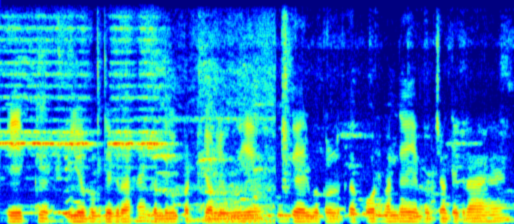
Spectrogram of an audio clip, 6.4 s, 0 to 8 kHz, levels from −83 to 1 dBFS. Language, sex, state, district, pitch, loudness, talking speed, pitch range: Hindi, male, Uttar Pradesh, Etah, 105 Hz, -17 LUFS, 150 wpm, 105-110 Hz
